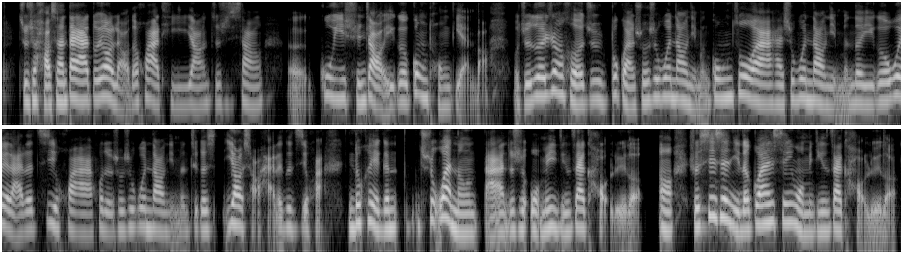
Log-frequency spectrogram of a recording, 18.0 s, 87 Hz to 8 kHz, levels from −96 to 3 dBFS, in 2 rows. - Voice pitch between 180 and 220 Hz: Yes, high, 210 Hz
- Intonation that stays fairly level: No, average, 3.4 semitones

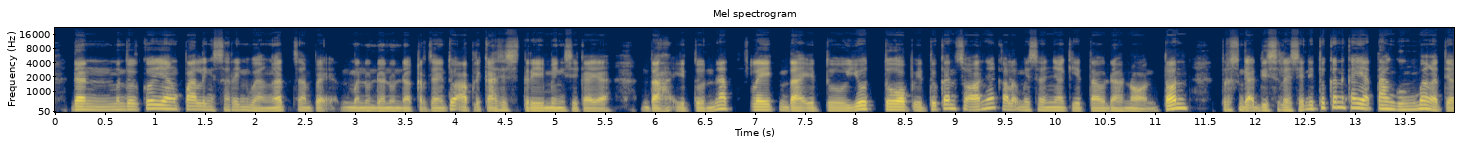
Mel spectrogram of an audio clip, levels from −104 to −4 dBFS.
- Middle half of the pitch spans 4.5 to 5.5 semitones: Yes, average, 4.9 semitones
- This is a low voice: Yes, low, 120 Hz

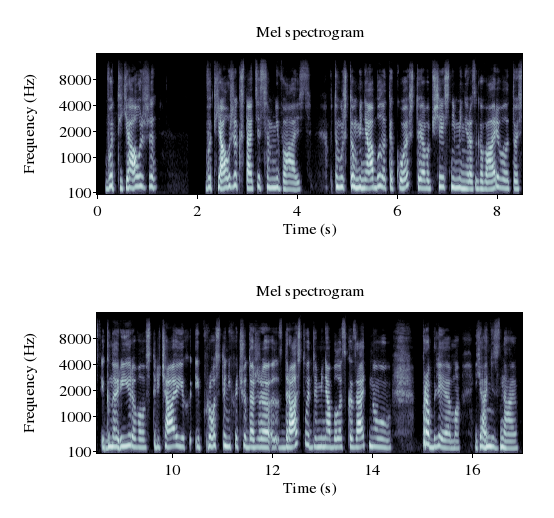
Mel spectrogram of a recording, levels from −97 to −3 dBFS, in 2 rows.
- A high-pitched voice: Yes, high, 215 Hz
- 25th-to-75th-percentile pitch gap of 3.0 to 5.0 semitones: No, narrow, 2.6 semitones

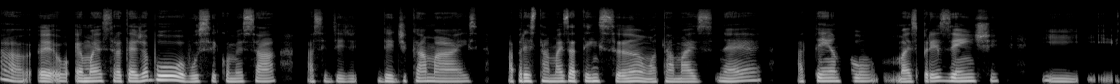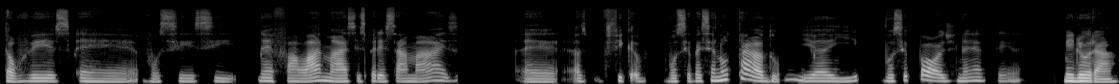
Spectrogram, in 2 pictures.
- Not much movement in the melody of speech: Yes, narrow, 2.1 semitones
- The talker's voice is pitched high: No, medium, 145 Hz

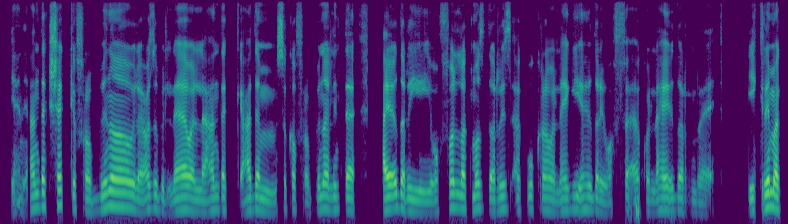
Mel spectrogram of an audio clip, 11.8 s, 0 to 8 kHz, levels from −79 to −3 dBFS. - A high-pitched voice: No, low, 125 Hz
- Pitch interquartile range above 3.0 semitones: No, narrow, 2.4 semitones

